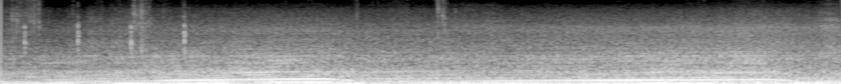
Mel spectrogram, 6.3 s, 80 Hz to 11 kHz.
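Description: A 2019 Volvo S90 engine pulls hard with a rising drone, drops in pitch at a gear change partway through, then climbs steadily again under continuous road rumble from inside the cabin.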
